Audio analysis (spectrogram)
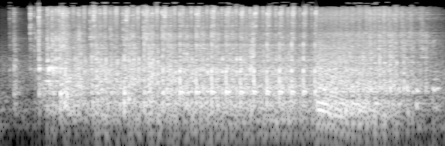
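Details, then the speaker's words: Lawnmower starting: rattly, clattering knock at start-up and uneven running without speeding up properly, caused by a partly sheared flywheel key; key then replaced. "So surprisingly this one still runs because the flywheel key is not shared that badly. But you can notice a bit of knocking when I first start it up. And you can also notice that it's not speeding up as well as it should."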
